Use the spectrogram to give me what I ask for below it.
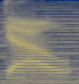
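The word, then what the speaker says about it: Gau: I spent years mispronouncing names in this game. Narsh is Narshi, Celis is Seals, Ga is Gao over Ga.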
